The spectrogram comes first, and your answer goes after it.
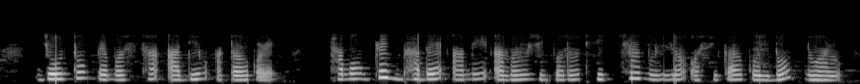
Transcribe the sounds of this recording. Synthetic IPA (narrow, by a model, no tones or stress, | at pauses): zowtumbɛmɔstʰaʔadiʊatɔɹkɔ̰ɹɛ̰ | xamɔɡɹik̚bʱabɛʔamiʔamaɹzibɔnɔtxikʰːjamuljɔʔɔsikaɹkoɹibɔnʊaɹʊ̃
